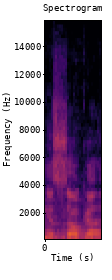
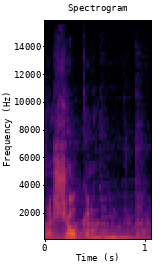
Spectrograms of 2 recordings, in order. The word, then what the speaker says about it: Ahsoka: um with Sean Connery James Bond mispronouncing Ahsoka as Ashoka do that I should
